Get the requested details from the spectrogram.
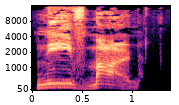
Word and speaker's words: Niamh Marron: I'm joined this morning by Niamh Marron.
